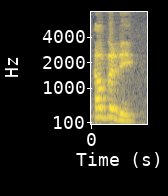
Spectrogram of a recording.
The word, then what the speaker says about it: kabaddi: But we've gone for the English version, which Which is is kabaddi. Kabaddi, I got that. Right. Okay. Kabaddi.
